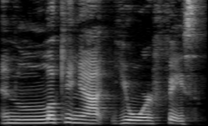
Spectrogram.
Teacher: So I would probably stress your face and looking, right? And reduce, schwa.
